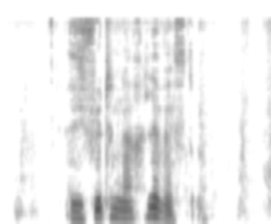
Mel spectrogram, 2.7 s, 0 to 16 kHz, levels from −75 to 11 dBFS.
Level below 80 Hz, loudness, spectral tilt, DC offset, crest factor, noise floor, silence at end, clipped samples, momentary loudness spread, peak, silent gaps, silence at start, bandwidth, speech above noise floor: -66 dBFS; -28 LUFS; -4 dB/octave; under 0.1%; 18 dB; -57 dBFS; 0 s; under 0.1%; 18 LU; -12 dBFS; none; 0.15 s; 12 kHz; 28 dB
